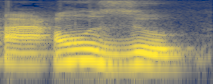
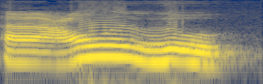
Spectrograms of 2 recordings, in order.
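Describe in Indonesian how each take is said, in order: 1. Huruf tengahnya adalah bunyi 'z'. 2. Huruf tengahnya adalah bunyi 'th' yang lembut. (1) "atau a'uzu" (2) "penyebutannya yang betul adalah a'udzu ... huruf zal"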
